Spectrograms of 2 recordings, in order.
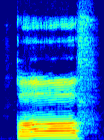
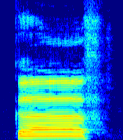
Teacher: یہ دونوں حروف جو ہیں یہ زبان کی جڑ سے ادا ہوتے ہیں، لیکن قاف زبان کی جڑ اور تالو کے نرم حصہ سے ادا ہوتا ہے، جبکہ کاف یہ زبان کی جڑ اور تالو کے سخت حصہ سے ادا ہوتا ہے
